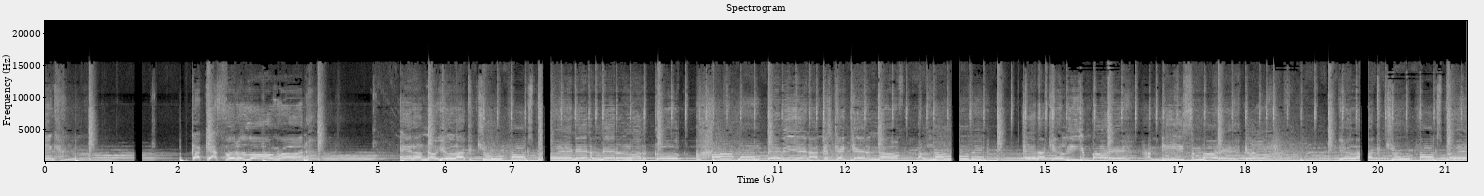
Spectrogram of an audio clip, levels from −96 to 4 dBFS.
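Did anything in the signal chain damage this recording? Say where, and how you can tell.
Yes: gaps of about 130 ms at 1.34, 7.47, 13.60 and 19.73 s, six seconds apart, are codec-stage gaps at joins of encoded pieces, where untrimmed encoder delay and padding remain.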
